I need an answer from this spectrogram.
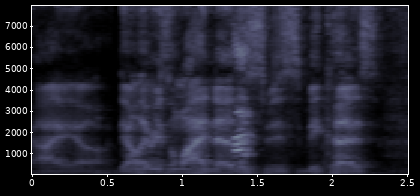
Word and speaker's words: Ayo: Like it may look like Ayo, but just the A, it has the I sound, so it's like Io.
